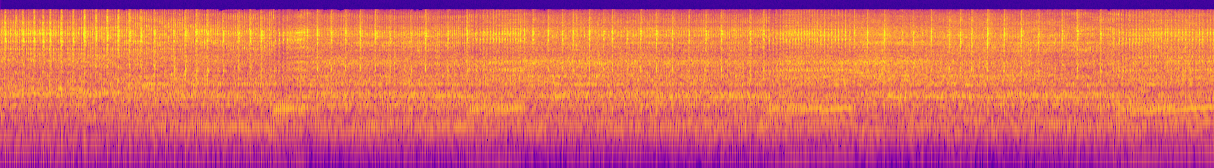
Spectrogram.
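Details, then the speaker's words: Green automatic two-speed Pappa Tunturi moped with centrifugal clutch, after carburetor cleaning: crisp two-stroke popping rising and falling cleanly with throttle blips, revs freely and evenly; normal running, jet adjustment still to do on test drive. "Yeah, now it seems like it should be left almost without putting the covers on and go for a test drive there and adjust the nozzle a bit so that it runs as well as possible."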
